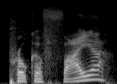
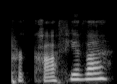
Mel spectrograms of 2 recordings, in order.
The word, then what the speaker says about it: Prokofieva: by the name of Alia Prokofiev. Is that how you pronounce that, Jen? I mean, I'm not too good at my Russian pronunciation, but I think it's Prokofieva.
